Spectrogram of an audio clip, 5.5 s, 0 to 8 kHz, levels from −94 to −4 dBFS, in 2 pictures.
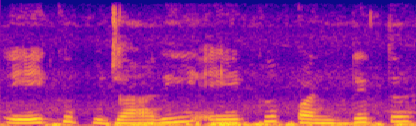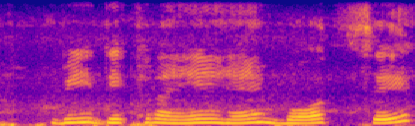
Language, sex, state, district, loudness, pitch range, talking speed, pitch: Hindi, female, Madhya Pradesh, Dhar, -16 LUFS, 210-240 Hz, 110 wpm, 225 Hz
